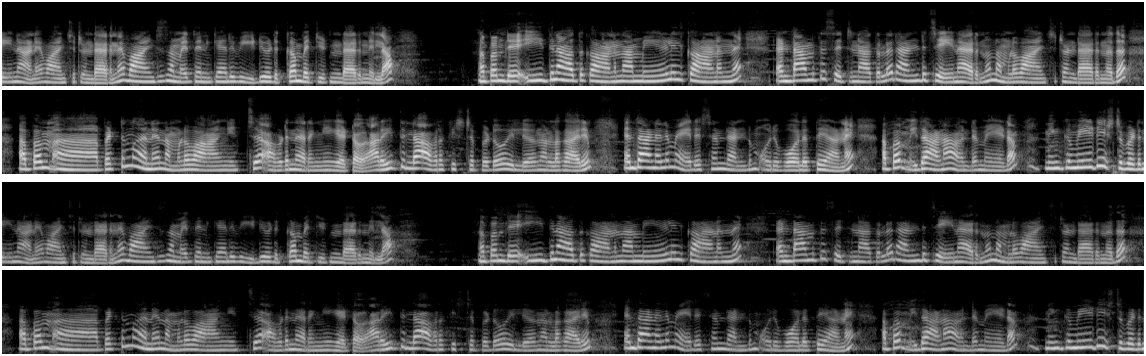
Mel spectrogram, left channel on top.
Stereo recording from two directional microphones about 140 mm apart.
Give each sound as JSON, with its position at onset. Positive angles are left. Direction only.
{"t": 0.0, "sound": "speech", "side_deg": 35}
